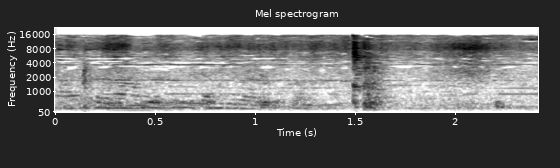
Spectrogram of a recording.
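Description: Metal clinking from a puja plate and the small vessels on it, with one sharp clink about one and a half seconds in, over a murmur of voices.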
